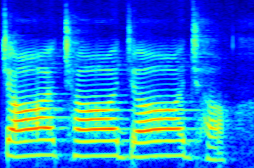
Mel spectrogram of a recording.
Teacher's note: जो तालव्य व्यंजन हमारे हैं इनमें से ये हैं च, छ, ज, झ, और इनको हम स्पर्श संघर्षी भी कहते हैं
